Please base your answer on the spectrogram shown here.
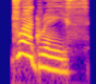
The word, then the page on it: drag race: British English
